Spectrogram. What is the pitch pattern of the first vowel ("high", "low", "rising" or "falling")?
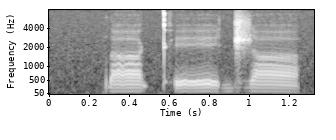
low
